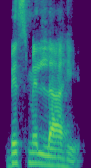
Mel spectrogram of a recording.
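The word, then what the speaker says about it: بسم الله: So if anything comes before that, we won't pronounce it. Such as Bismillahi.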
